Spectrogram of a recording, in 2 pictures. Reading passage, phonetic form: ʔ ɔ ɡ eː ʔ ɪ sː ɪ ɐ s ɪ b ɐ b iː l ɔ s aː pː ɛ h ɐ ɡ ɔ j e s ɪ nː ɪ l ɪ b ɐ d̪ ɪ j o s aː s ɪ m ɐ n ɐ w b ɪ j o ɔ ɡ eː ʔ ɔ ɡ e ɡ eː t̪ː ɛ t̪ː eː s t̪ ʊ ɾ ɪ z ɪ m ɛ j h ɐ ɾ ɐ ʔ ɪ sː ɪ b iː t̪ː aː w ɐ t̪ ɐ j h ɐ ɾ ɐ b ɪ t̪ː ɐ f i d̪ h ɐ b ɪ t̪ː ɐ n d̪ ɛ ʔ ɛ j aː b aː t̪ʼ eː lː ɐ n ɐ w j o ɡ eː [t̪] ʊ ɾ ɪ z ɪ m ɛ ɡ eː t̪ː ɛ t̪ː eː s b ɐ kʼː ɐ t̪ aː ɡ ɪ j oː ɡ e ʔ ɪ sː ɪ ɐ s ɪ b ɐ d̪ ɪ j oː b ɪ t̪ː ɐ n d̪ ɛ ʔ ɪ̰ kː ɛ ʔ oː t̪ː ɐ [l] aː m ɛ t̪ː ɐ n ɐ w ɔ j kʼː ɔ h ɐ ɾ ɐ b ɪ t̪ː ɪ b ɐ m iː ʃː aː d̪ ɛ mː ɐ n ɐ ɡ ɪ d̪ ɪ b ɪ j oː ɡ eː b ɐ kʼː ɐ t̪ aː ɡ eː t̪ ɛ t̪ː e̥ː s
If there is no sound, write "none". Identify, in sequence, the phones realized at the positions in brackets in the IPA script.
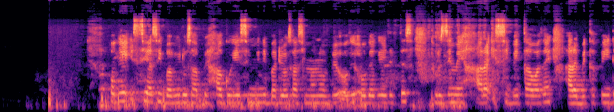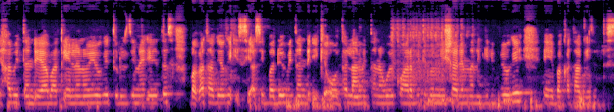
t̪, l

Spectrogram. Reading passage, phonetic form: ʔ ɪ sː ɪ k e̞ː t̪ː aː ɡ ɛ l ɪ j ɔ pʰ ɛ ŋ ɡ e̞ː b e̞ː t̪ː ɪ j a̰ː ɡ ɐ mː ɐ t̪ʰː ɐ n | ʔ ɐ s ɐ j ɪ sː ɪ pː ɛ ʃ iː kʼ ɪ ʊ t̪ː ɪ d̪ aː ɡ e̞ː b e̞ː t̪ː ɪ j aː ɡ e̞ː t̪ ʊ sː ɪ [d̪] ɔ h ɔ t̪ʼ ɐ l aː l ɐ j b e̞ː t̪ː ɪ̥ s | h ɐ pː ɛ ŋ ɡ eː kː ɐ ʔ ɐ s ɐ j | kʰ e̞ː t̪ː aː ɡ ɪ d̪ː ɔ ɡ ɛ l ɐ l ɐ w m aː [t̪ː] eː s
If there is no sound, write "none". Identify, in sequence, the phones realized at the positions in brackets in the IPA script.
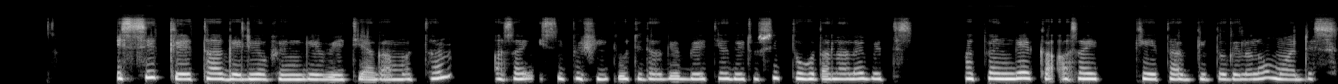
t̪, d̪ː

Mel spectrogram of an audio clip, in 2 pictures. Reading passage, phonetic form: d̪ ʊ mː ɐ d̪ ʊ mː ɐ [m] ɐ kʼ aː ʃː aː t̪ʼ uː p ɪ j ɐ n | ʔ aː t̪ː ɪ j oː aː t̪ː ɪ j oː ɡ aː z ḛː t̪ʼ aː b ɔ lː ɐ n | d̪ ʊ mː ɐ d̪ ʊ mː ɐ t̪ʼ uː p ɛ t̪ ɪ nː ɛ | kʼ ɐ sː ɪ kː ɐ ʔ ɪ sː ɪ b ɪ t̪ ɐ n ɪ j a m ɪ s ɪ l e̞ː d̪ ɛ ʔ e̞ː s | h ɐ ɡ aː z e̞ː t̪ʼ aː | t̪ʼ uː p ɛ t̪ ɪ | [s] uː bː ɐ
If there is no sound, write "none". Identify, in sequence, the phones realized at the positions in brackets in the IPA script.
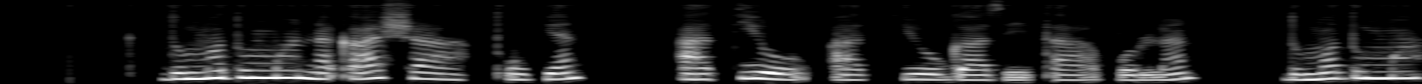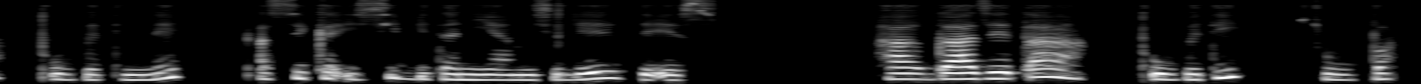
n, s

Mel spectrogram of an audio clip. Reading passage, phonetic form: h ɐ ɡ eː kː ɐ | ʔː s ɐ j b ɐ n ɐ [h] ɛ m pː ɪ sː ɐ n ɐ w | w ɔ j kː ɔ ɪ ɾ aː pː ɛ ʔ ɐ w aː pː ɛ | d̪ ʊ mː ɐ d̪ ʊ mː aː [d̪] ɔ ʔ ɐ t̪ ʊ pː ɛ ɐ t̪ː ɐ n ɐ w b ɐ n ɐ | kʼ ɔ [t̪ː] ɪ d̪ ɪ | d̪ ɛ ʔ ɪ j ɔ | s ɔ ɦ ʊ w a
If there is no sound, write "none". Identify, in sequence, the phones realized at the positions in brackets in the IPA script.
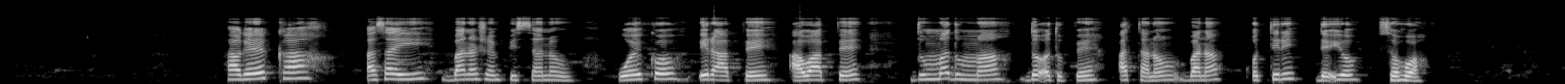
ʃ, d̪, t̪ː

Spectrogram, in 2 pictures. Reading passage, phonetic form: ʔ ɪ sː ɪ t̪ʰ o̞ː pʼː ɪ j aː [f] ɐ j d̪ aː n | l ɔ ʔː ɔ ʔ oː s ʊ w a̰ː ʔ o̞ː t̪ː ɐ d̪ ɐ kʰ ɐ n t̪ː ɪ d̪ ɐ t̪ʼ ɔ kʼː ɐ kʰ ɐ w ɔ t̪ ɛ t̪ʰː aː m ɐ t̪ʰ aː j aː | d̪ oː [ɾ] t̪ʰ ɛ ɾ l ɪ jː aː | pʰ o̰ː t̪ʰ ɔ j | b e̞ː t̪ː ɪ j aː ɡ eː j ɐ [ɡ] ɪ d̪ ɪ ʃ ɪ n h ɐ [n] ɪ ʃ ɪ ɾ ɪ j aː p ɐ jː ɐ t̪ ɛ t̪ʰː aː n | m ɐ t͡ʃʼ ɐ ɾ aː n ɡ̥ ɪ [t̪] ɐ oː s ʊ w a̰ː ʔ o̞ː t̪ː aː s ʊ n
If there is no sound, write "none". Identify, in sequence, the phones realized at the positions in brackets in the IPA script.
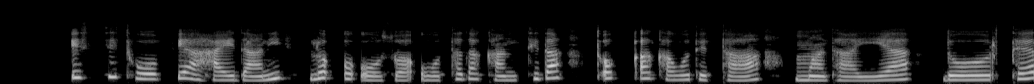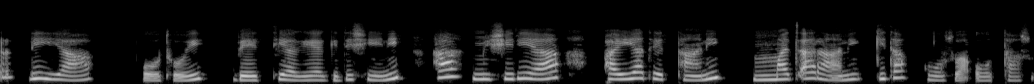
h, ɾ, ɡ, m, t̪

